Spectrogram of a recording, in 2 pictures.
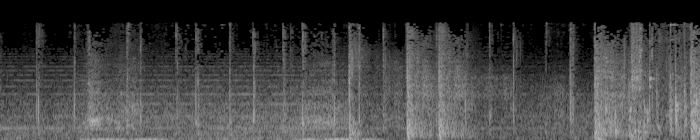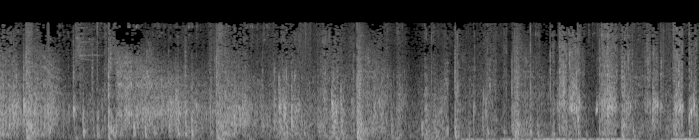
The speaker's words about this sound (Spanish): Kid y Butch huyen de un poblado a caballo a toda velocidad.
